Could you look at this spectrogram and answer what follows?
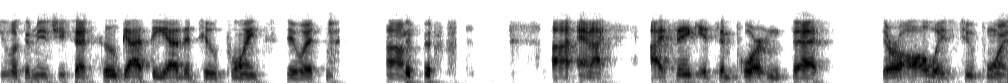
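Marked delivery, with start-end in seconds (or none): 1.0-3.2 put-on New York accent. Speaker quotes mom's reply to their third-grade score, imitating her new york accent. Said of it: "in her traditional New York accent".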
